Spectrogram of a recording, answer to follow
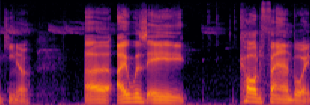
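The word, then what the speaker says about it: Kino: How did I come up with the name Keenoe? I was a COD fanboy. No, I did play a lot of COD games though. And one of my favorite zombies maps was Keenoe der Toten.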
